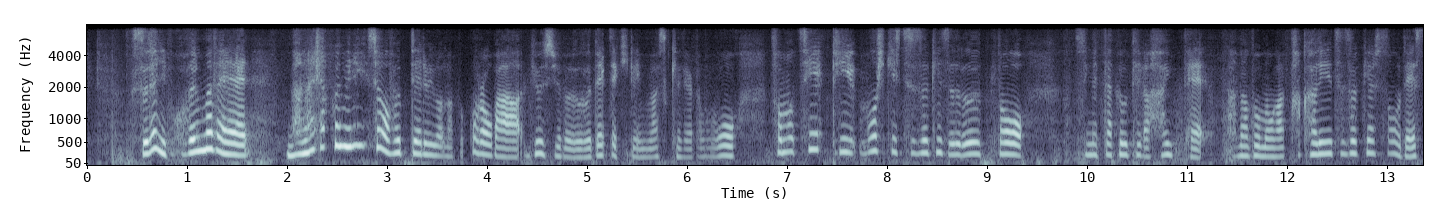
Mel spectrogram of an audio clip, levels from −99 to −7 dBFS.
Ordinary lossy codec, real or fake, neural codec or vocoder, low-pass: none; fake; codec, 16 kHz in and 24 kHz out, 0.6 kbps, FocalCodec, streaming, 2048 codes; 7.2 kHz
